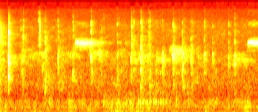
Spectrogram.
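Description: Typing on a computer keyboard while entering a number in a Microsoft Word quotation document, a steady run of light key clicks close to the mic over a low background hum.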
